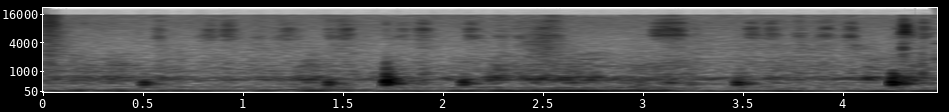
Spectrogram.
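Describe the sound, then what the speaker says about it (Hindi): Hand writing during a group theory lecture on permutation groups, a pen or marker making repeated short scratchy strokes at a steady, unhurried pace, fairly close, with faint room hum and no talk over it. "यहां लिख रहा हूं मैं"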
